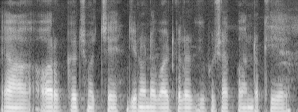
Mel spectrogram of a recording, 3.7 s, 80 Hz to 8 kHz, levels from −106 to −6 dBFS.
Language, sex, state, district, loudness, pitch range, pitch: Hindi, male, Uttar Pradesh, Lucknow, -19 LUFS, 100-105 Hz, 105 Hz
